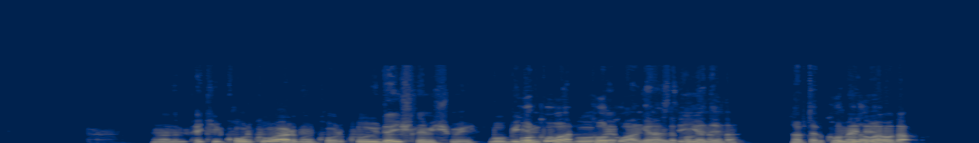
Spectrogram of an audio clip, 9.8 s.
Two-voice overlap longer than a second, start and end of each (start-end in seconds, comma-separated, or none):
5.1-7.3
